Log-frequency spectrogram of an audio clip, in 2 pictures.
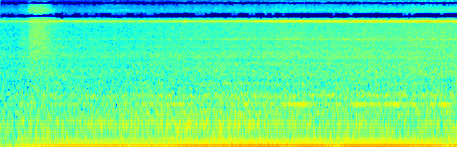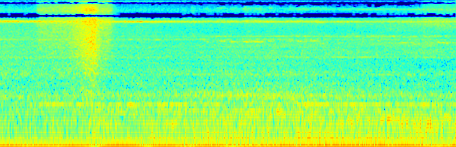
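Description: Long Island Rail Road double-deck commuter coaches rolling past and pulling away from the platform, a steady low rumble throughout. There is a brief hiss about seven seconds in, and faint wheel squeal starts near the end.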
